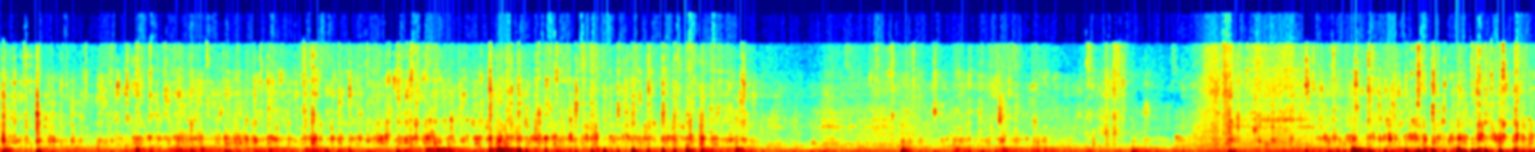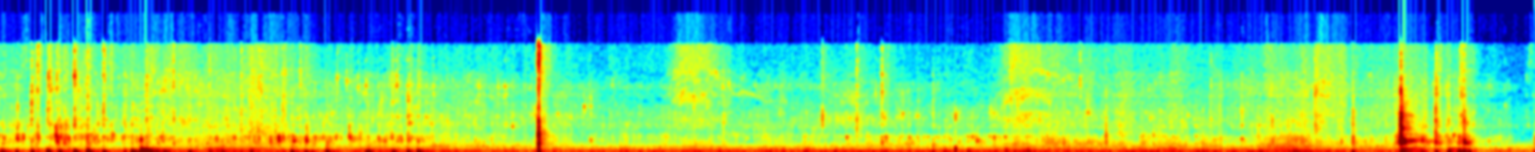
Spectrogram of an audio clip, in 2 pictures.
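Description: Motor oil glugging from a quart bottle with a built-in funnel top, topping off a chainsaw for an edging mill: a faint, steady liquid trickle with small drips running through the whole stretch, with no voices.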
